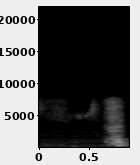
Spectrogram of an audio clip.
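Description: Faint steady hiss, then a brief rushing whoosh of air near the end, consistent with a mechanical ventilator delivering a breath.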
